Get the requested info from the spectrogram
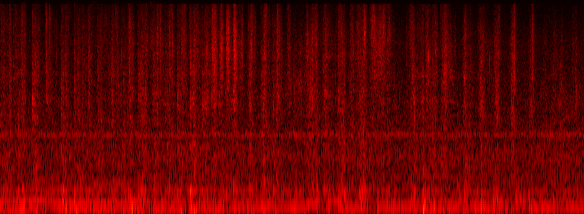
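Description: Small stiff brush scrubbing and dabbing weathering pigment into satin fabric: many short, faint, scratchy strokes in irregular succession.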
